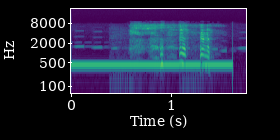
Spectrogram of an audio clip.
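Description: A loud, steady censor beep holds one mid-pitched tone for about a second and a half, muffled voices and laughter faintly underneath, then cuts off abruptly.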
